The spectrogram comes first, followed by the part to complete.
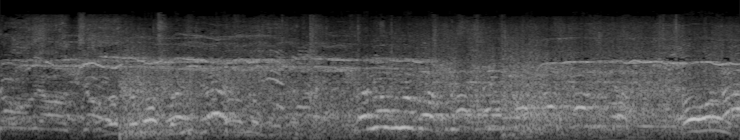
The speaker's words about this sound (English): The sound there of thousands of Kurds taking to the streets this week in the city of Diyarbakir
